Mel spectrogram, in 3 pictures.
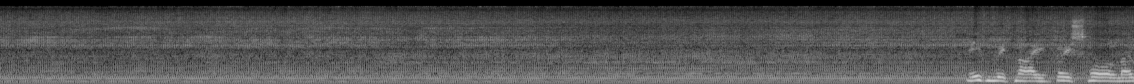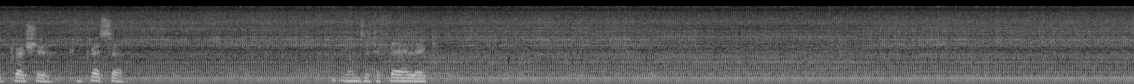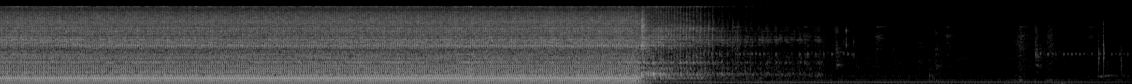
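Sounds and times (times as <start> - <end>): model engine whirring: 6.9 - 23.4, 28.9 - 31.2.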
